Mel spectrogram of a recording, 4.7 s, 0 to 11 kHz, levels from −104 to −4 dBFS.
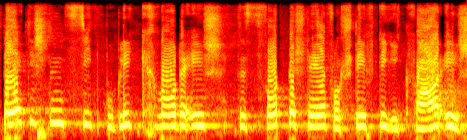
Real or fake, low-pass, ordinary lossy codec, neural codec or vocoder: fake; 9.9 kHz; none; autoencoder, 48 kHz, 128 numbers a frame, DAC-VAE, trained on Japanese speech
